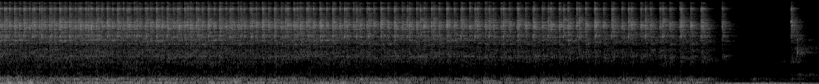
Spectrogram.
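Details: Rebuilt bicycle rear wheel with a salvaged freewheel the owner doubted; fast, even ticking as the wheel spins and slows, a clean steady ratchet with no grinding; freewheel sounds fine.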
